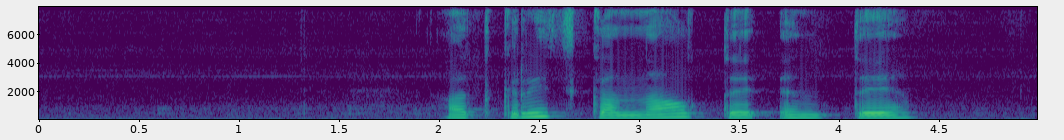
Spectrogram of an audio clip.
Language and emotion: Russian, neutral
